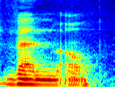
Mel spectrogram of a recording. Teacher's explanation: just make sure that you have a diphthong O at the end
